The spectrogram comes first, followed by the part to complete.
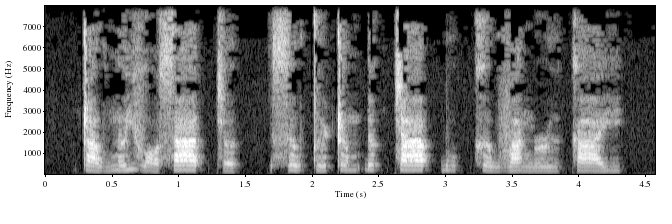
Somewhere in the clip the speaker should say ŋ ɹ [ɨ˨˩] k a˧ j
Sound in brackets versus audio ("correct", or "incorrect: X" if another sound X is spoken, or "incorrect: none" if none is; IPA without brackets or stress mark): correct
